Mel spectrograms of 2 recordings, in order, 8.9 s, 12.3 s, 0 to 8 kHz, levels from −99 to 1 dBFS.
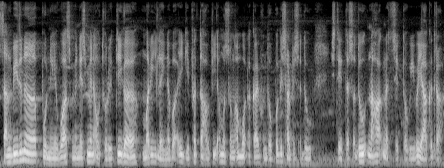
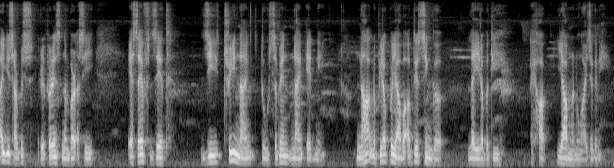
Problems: background conversations at intervals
